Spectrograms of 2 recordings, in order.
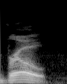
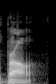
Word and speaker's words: Brault: And then if they don't use him, that means Chad Kuhl is in, Drew Hutchinson is in, or Stephen Bro. It's gotta be Bro. – I think it's Brault. I think you pronounce the L and the T.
